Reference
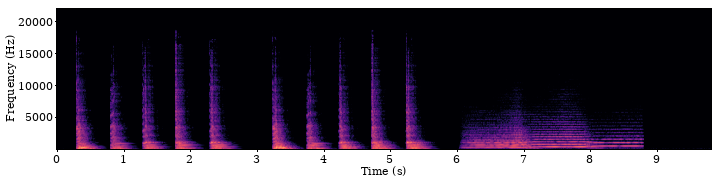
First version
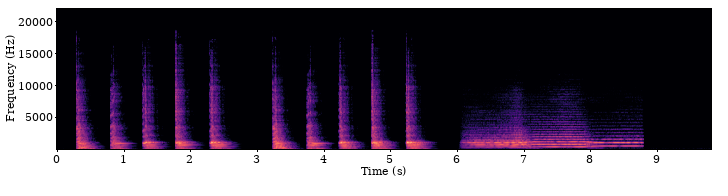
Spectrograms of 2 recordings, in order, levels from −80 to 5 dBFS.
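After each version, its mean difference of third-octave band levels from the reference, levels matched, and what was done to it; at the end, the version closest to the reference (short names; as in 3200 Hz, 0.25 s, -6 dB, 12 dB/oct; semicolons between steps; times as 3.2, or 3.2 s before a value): 4.0 dB: graphic EQ 125/250/1000/8000 Hz -6/-10/+11/+7 dB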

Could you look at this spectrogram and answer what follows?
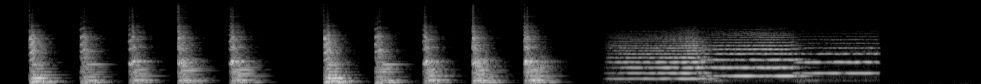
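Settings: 2.5 dB: graphic EQ 125/1000/2000/4000/8000 Hz +6/+4/+8/+8/-9 dB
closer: second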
